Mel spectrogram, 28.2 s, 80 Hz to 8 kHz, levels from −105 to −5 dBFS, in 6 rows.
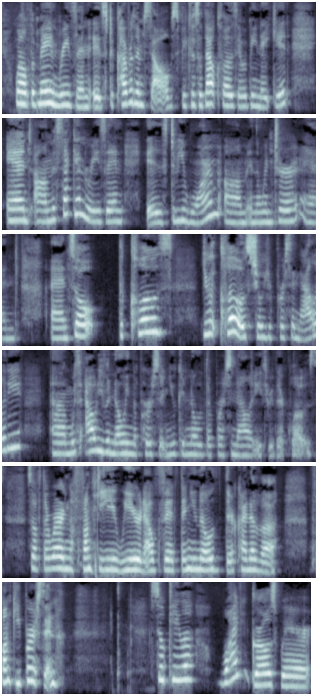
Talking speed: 160 wpm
